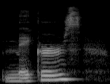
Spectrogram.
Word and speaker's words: MACRS: Units of production, declining balance and then there are tax methods MACRS pronounced (makers) which stands for modified accelerated cost recovery system and that's tax depreciation.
